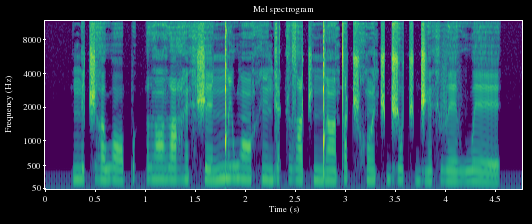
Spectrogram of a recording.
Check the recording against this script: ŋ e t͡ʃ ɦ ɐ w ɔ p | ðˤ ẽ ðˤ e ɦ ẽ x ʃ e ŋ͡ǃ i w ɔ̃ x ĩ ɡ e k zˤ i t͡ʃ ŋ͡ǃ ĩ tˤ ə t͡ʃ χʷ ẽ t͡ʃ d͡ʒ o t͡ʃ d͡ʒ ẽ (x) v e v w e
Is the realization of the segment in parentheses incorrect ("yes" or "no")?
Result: no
